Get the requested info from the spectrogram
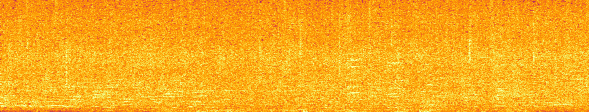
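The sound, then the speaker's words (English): Heavy rain pelts the fabric of a tent over a live performance, a dense, steady patter that roars continuously without letup for the whole stretch. “Then the rain on the tent's pretty loud, so it's going to be a little difficult.”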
